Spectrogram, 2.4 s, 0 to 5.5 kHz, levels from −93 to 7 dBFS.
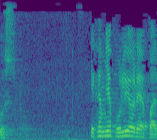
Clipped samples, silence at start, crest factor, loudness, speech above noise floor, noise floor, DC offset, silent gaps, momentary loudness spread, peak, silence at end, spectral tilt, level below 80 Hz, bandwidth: under 0.1%; 0 s; 18 dB; -20 LUFS; 25 dB; -45 dBFS; under 0.1%; none; 12 LU; -6 dBFS; 0 s; -7 dB/octave; -48 dBFS; 5.4 kHz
